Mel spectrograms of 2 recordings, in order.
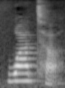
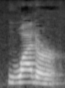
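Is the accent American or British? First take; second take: British; American. First: The middle t is a crisp t. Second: The middle t sounds like a soft d. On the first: "British English sounds completely different" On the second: "compare American to British accent"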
